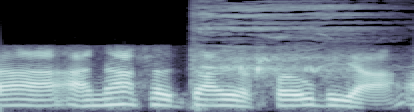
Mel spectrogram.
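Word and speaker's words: anatidaephobia: I think, is it pronounced anatophobia? It's the irrational fear that somewhere a duck or a goose is watching you. – Yeah, anatodiaphobia, a fear of ducks watching you.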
